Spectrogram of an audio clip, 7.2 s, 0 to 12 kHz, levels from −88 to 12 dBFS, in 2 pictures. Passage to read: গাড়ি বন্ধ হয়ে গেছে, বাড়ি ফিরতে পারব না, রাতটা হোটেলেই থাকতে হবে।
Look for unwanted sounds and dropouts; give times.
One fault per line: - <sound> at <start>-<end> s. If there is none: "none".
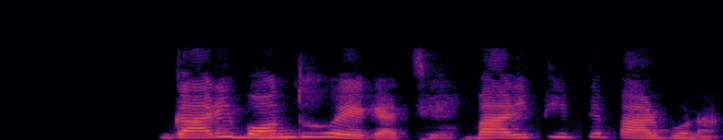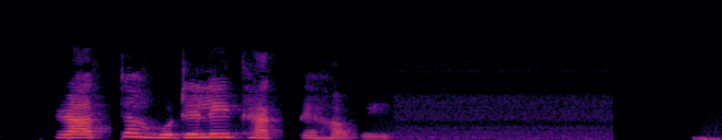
none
